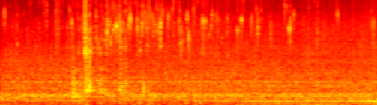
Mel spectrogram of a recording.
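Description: A square of dough dropped into hot oil in a deep fryer in a small kitchen gives off a steady, hissing sizzle with scattered crackles and pops, briefly louder around the first second, then settling into an even bubbling hiss with no one speaking.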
